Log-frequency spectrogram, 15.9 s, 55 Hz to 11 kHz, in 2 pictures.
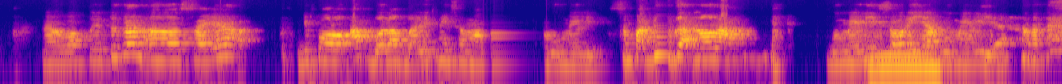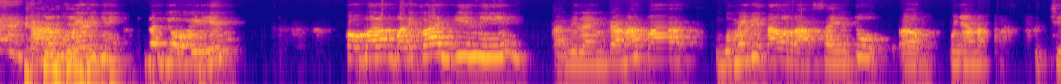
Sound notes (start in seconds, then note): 7.5 laughing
